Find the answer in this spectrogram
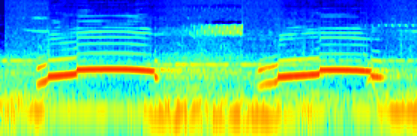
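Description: A common loon gives two long, mournful wails, each sliding up and then holding a steady, haunting tone for over a second, over a low background hum.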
